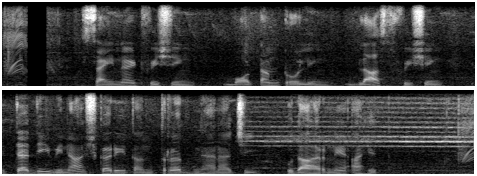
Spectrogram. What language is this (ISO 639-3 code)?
mar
